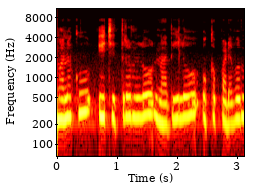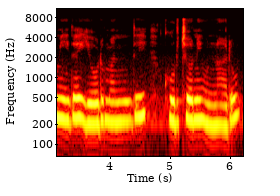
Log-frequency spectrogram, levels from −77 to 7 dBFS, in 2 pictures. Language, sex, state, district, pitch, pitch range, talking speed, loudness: Telugu, female, Telangana, Hyderabad, 240 Hz, 220-255 Hz, 105 wpm, -14 LUFS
